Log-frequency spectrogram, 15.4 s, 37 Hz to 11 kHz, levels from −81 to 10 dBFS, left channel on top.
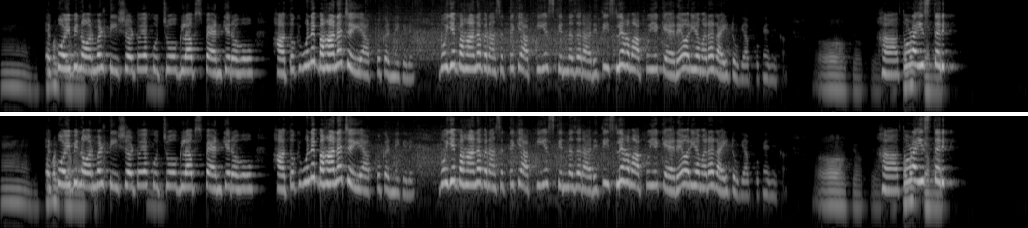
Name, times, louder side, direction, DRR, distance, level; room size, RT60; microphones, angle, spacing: voice 1, 0.0-1.3 12.3-12.9 13.5-14.1, right 3 dB, 50° right, 8 dB, 0.7 m, -40 dB
voice 2, 0.7-3.8 4.1-6.2 6.6-11.7 13.2-14.2, equal, 5° left, 17 dB, 0.7 m, -27 dB
Applause, 5.1-11.1, left 3 dB, 85° left, 7.4 m, -47 dB
20.0 x 14.0 x 4.5 m, 0.40 s
head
